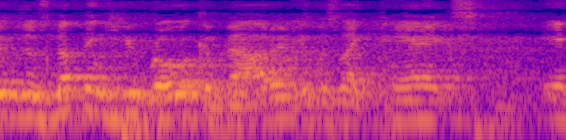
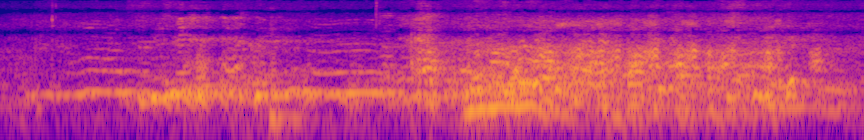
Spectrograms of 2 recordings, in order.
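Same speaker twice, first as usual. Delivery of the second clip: long high helpless laugh; 6 dB louder than usual. Real, not acted. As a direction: crack up and keep laughing. Laughing at crew eating.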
